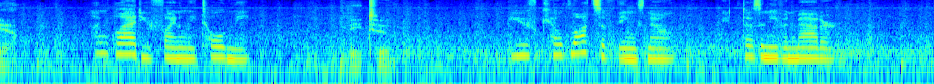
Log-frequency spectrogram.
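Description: A young girl speaks softly, close by.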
